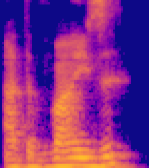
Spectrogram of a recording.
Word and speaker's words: advise: Now, the verb is pronounced advise como con Z.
